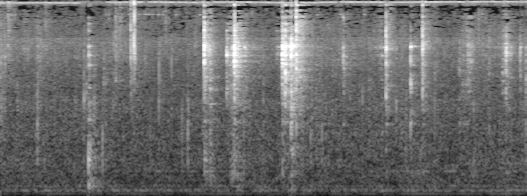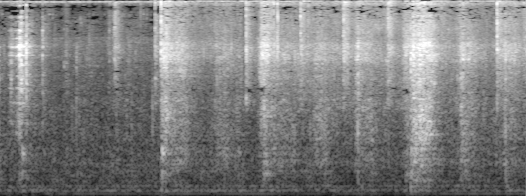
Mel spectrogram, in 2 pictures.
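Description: Wooden spatula scraping and knocking against a metal pan while stirring grated coconut and cashews into hot sugar syrup. Scattered clicks and scrapes at first, then denser, steadier scraping from about seven seconds in.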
